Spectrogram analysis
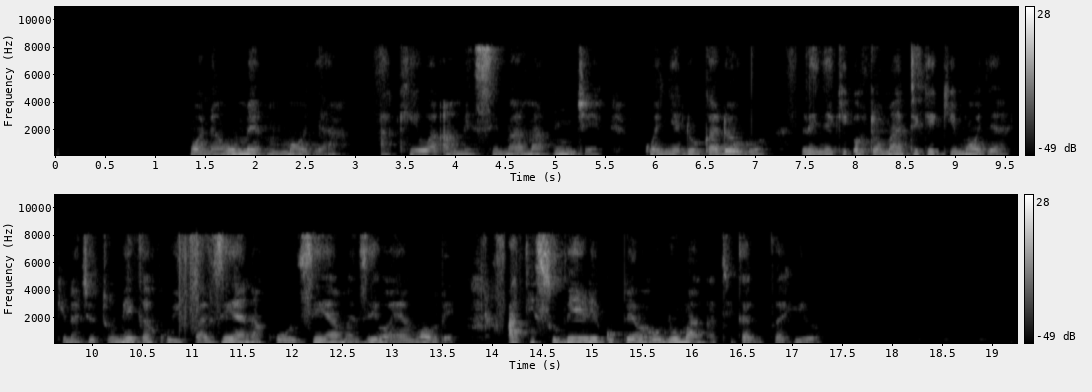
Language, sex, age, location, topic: Swahili, female, 25-35, Dar es Salaam, finance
